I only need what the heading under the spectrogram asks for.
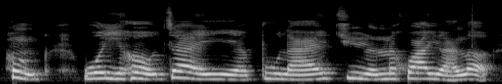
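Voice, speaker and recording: Kind spring fairy read by a woman with a cold, huffy and indignant, high, unhurried. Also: steady tone, darkish tone, muffled recording. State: has a cold.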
